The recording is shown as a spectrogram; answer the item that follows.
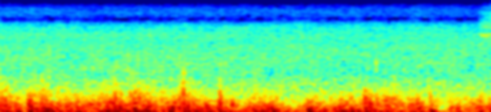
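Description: Cold wind blowing over open rice fields, a continuous low rumbling buffet with gusty fluctuations, like wind hitting a nearby microphone.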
